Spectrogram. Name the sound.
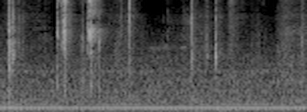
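scissors cutting scrapbook paper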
